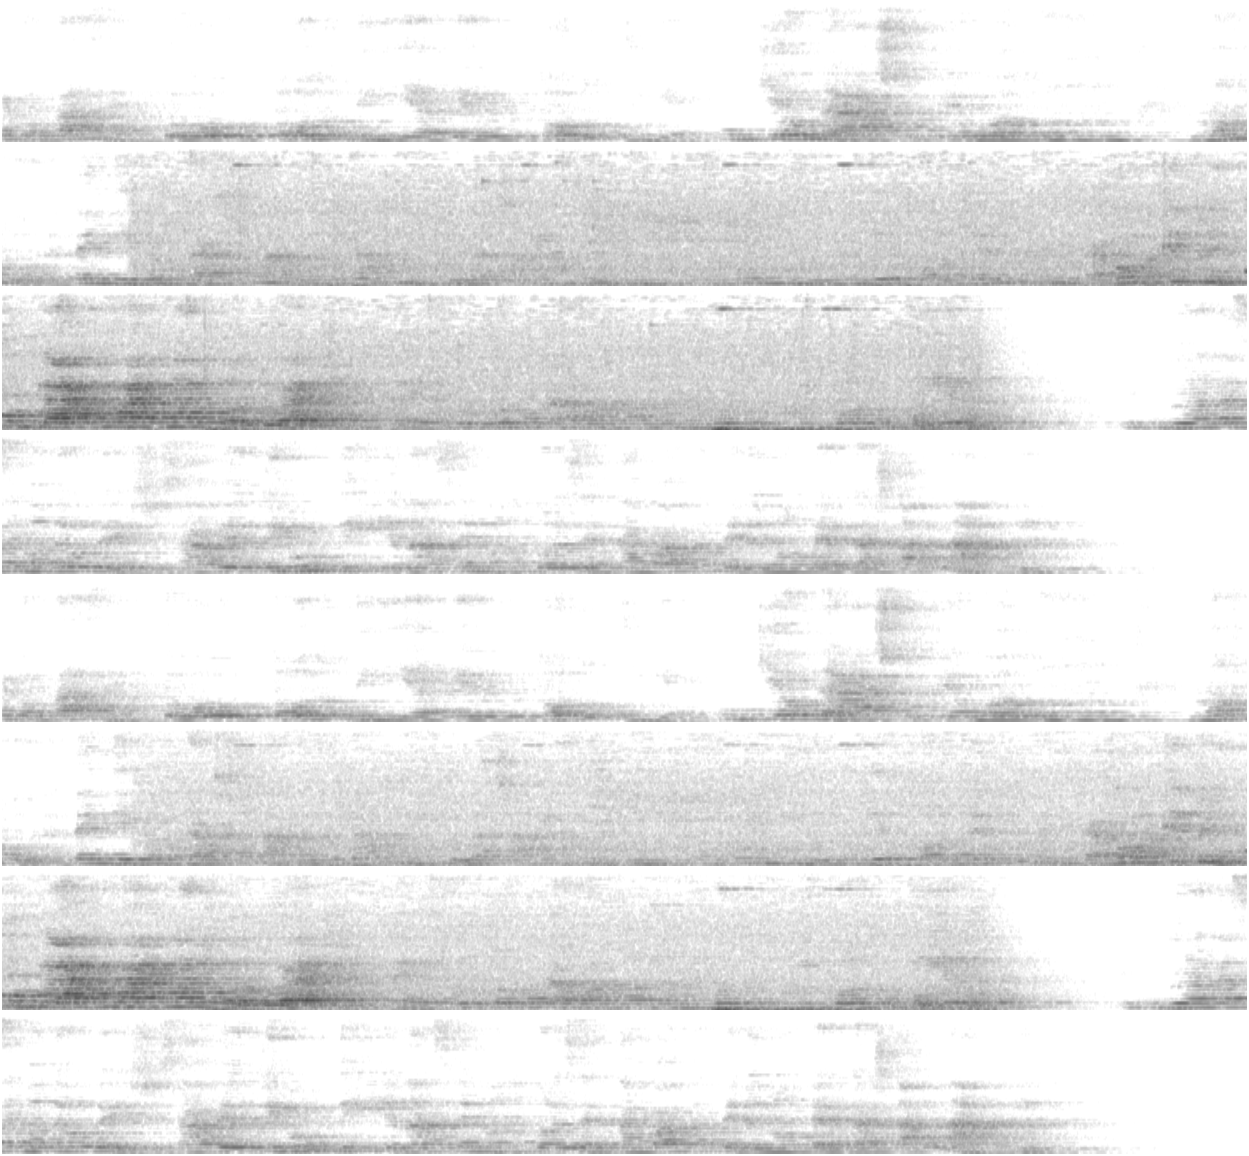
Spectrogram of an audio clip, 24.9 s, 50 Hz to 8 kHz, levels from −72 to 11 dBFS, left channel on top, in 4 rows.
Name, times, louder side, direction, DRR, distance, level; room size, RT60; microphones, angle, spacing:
voice 1, 0.0-5.6 5.9-12.6 14.4-17.5 18.0-23.9, right 1 dB, 25° right, -7 dB, 0.8 m, -38 dB
sound 1, 6.9-17.4, left 2 dB, 60° left, 0.5 m, -39 dB
voice 2, 11.8-14.2, left 1 dB, 40° left, -6 dB, 0.8 m, -25 dB
4.7 x 2.2 x 2.6 m, 1.2 s
head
